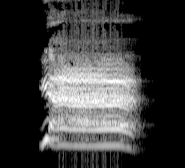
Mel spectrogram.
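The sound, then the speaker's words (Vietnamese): Loud scream of a fighter during a battle in an audiobook: one harsh, sustained cry of about a second that holds a steady pitch and then fades out, heard alone. “Kim Xích Tiêu kêu to”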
